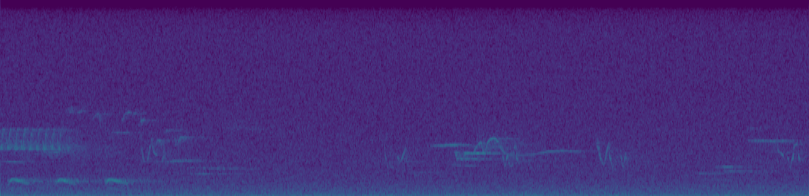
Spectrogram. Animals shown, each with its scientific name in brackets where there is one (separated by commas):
Brown Creeper (Certhia americana), Pine Warbler (Setophaga pinus), American Crow (Corvus brachyrhynchos), Red-eyed Vireo (Vireo olivaceus), Wood Thrush (Hylocichla mustelina), Eastern Wood-Pewee (Contopus virens)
